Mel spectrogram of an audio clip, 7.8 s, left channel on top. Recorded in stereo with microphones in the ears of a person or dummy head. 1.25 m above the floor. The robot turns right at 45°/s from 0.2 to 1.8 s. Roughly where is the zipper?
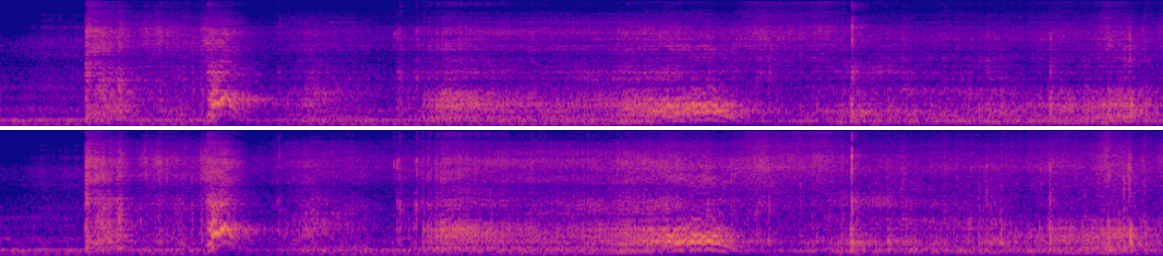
Right.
